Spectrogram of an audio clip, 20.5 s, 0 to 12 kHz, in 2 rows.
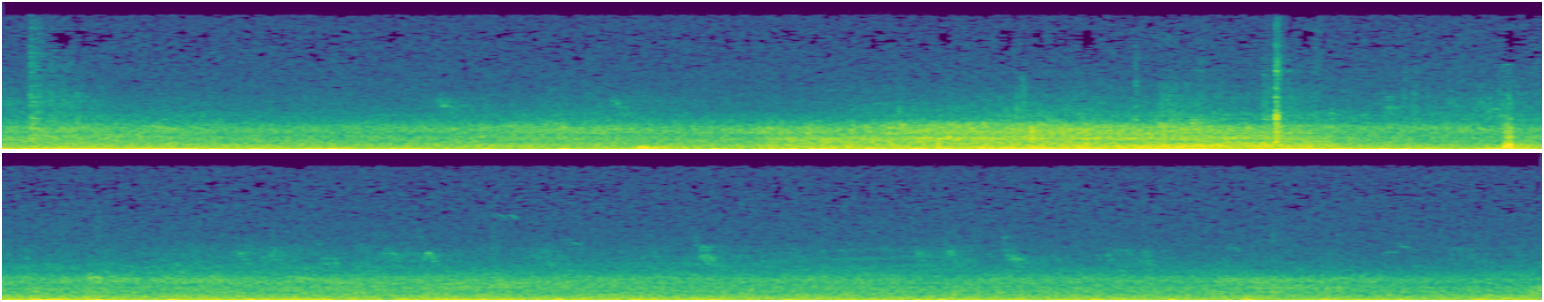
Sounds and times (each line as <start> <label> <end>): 0.0 birdsong 4.9
0.0 cars 20.5
7.5 birdsong 20.5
